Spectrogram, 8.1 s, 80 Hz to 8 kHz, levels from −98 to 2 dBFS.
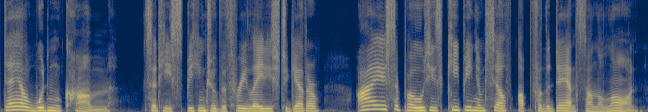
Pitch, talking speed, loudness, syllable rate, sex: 185 Hz, 170 wpm, -19 LUFS, 4.5 syllables/s, female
